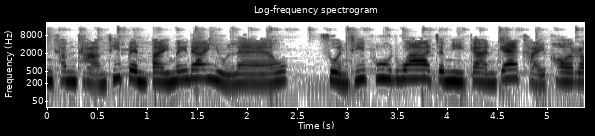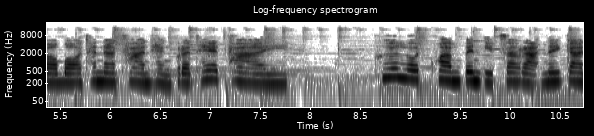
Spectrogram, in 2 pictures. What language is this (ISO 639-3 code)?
tha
